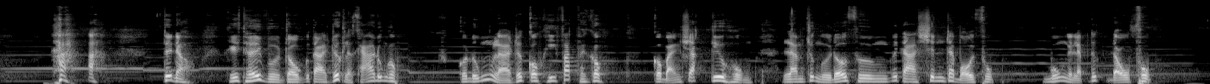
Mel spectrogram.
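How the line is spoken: Loud mocking laughter. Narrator (Vietnamese): Lệ Phi Vũ bộ mặt cười cợt lại xuất hiện, hắc hắc cười lớn nói

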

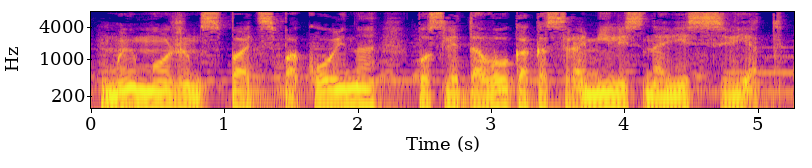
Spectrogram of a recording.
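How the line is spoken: Hiss. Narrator (Russian): прошипел он

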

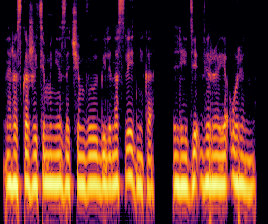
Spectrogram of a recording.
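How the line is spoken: Flat, colorless voice. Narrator (Russian): Бесцветным голосом уточнил

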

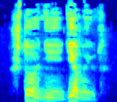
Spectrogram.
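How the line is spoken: Plain. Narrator (Russian): спросил Элли

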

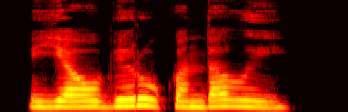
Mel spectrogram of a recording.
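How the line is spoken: Calm. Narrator (Russian): спокойно произнес он

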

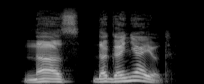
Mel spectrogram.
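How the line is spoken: Thunderous booming voice. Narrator (Russian): Голос Шухрага прогремел, как гром среди ясного неба

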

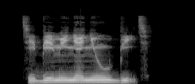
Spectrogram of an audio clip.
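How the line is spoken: Growl. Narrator (Russian): Прорычал

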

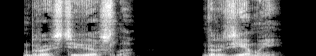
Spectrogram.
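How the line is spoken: Quiet speech. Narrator (Russian): сказал Гутер тихо

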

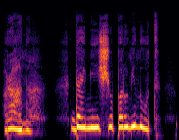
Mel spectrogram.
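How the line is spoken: Moaning reply. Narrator (Russian): простонала Алекс в ответ

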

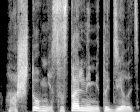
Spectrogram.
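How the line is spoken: Angry reply. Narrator (Russian): зло ответил Олег

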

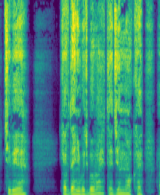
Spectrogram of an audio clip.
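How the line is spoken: Sighing. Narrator (Russian): Она вздохнула

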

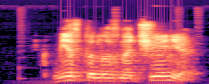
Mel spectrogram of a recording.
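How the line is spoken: Angry driver. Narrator (Russian): произнес сердито водитель

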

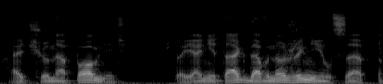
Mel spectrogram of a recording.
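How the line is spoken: Grumbling. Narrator (Russian): проворчал Помпилио

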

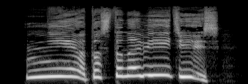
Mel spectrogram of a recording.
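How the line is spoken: Piercing shriek. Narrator (Russian): Еще пронзительнее завизжала Ада

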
